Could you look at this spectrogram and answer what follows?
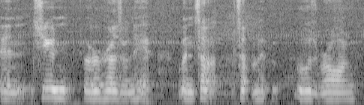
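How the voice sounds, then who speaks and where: Against noticeable background noise, a woman speaks very slowly at a fairly low pitch in a monotone, flat intonation. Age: 90s. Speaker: elderly widow living alone. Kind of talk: interview. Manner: halting.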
